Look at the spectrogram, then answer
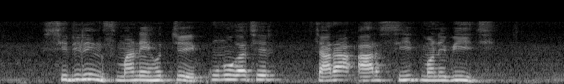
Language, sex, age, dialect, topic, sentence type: Bengali, male, 18-24, Western, agriculture, statement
